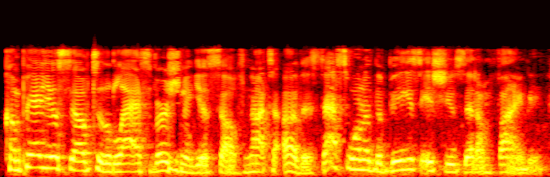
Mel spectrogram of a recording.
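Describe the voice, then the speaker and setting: Husky voice, earnest self-help speaker, repeats phrases, slows for emphasis, muffled recording. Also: medium pitch, expressive. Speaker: relationship advice speaker. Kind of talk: motivational self-help talk.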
